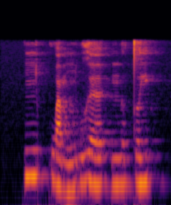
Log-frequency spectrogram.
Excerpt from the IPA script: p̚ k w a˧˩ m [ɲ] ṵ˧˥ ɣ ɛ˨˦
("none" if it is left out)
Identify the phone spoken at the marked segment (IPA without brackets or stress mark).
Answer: ɲ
